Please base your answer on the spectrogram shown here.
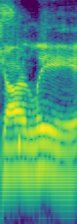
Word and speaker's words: Jarlee: Does anyone really know what Jarlee is? Jarlee is the correct pronunciation of it.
